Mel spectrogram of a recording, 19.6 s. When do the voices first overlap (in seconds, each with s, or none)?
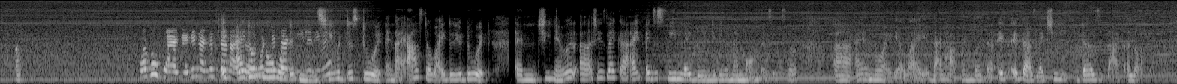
3.6 s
